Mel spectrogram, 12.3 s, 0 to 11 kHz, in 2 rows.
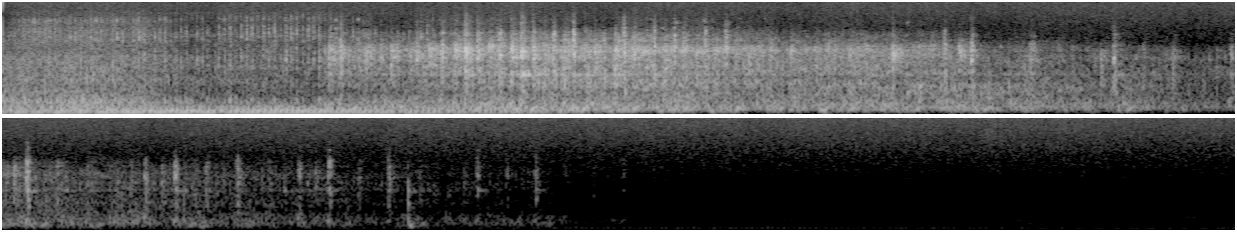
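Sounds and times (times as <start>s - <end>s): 
aircraft landing on a runway: 0.0s - 9.0s.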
